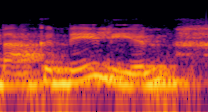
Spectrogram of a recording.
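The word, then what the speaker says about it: bacchanalian: सो ये हिंदी में ऐसे बच्चन जैसा लग रहा है बट एक्चुअली में इसका प्रोनाउंसिएशन है बैकनेलियन.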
